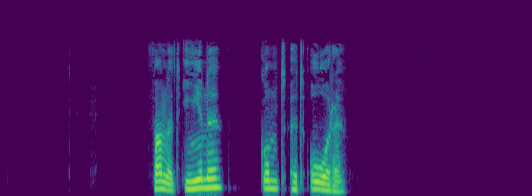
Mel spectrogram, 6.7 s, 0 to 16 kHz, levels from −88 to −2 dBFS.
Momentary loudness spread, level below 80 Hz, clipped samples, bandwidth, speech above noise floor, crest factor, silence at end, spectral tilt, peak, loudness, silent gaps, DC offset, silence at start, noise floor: 11 LU; -54 dBFS; under 0.1%; 7.2 kHz; over 72 dB; 20 dB; 2.35 s; -8.5 dB/octave; -4 dBFS; -20 LUFS; 3.01-3.26 s; under 0.1%; 1.95 s; under -90 dBFS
